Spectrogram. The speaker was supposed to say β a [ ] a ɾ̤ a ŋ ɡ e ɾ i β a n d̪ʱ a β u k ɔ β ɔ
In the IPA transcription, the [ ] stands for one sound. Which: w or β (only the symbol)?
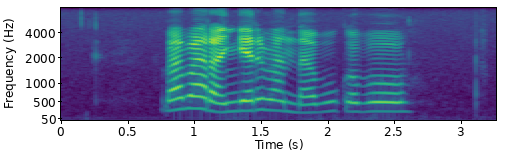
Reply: β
